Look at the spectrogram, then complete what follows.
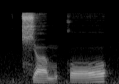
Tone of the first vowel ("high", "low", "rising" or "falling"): low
